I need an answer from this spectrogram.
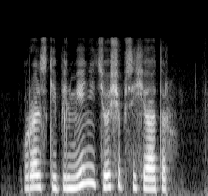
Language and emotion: Russian, neutral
